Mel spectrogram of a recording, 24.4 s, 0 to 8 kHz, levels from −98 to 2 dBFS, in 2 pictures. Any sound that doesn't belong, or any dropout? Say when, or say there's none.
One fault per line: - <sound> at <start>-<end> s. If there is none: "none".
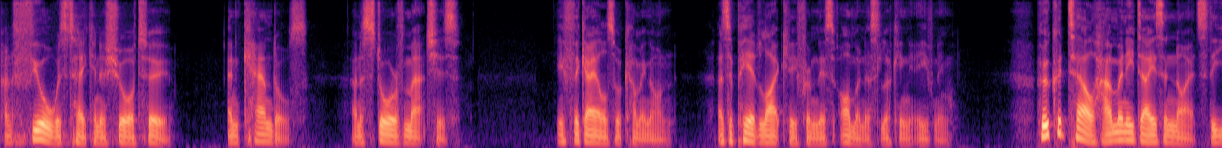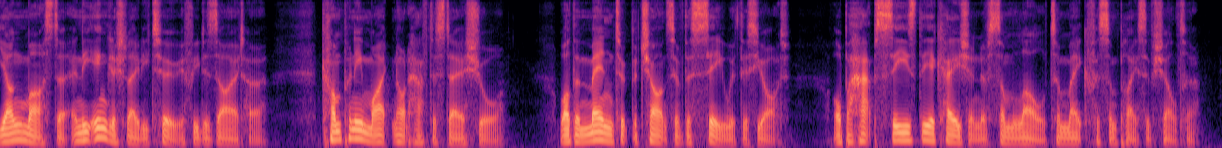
none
